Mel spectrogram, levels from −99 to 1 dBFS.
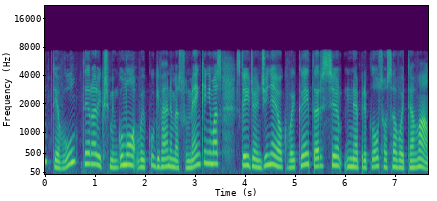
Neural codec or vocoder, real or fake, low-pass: codec, 16 kHz, 2 kbps, X-Codec, HuBERT features, trained on LibriSpeech; fake; 7.2 kHz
